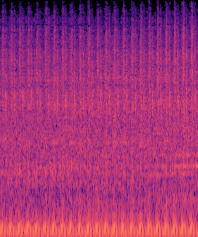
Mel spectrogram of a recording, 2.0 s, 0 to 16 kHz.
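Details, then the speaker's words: 2015 Honda Foreman 500 4x4 fuel-injected ATV at idle: quick light tick riding on a steady lumpy idle; owner wonders about injector or intake valve lifter, then, using a screwdriver stethoscope, thinks it's the injector ticking. "I can hear a little tick. I'm almost wondering if that's the injector ticking, because I don't really hear it right here,"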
